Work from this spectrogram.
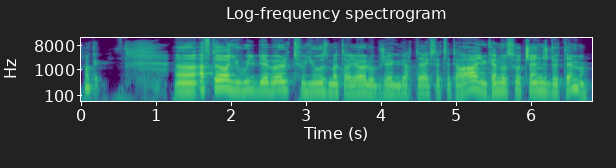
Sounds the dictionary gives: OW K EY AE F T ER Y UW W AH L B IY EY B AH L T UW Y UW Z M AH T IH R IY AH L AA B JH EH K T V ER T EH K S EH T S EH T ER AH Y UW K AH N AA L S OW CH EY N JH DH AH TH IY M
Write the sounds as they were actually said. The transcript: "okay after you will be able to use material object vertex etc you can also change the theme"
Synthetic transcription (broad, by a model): OW K EY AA F T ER Y UW W AH L B IY EY B AH L T UW Y UW Z M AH T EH R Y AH L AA B ZH EH K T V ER T EH K S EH T S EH T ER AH Y UW K AH N AA L S OW CH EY N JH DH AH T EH M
